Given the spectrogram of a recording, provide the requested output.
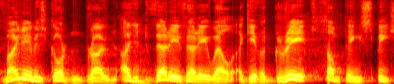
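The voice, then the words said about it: Impression of Gordon Brown. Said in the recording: “That's a great impression.”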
